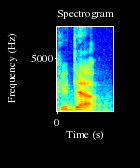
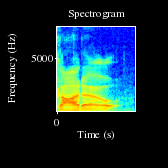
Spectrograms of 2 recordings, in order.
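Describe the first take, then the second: First: The name is said the American way. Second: The name is said the European way. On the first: This is how it is said in America. "in America, we silly Americans pronounce it Godot" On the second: This is how it is said in Europe, as the author intended. "in Europe they pronounce it Godot"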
